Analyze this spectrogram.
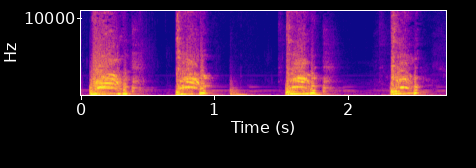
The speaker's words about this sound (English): Coughing into people's ears, bro.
